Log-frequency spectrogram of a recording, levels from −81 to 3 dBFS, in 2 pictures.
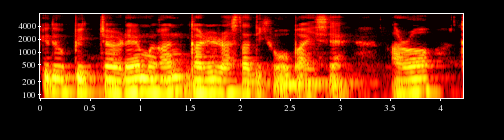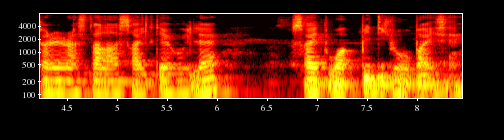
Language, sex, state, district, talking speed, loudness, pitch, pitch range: Nagamese, male, Nagaland, Kohima, 155 wpm, -20 LUFS, 110 Hz, 105-120 Hz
